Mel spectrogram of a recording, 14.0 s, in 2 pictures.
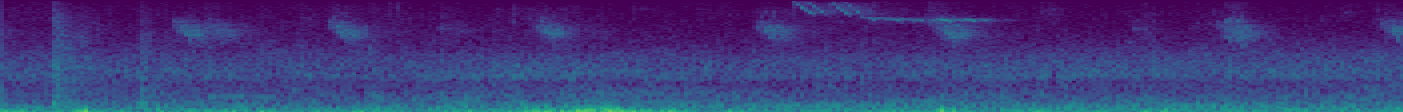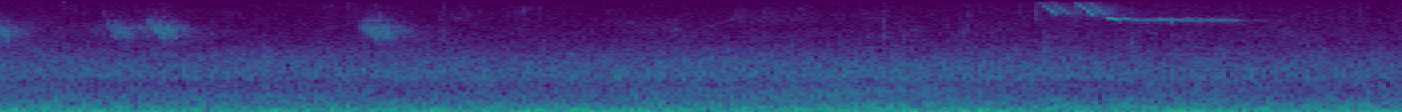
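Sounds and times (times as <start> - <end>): small birds chirping: 3.8 - 8.1, 8.8 - 9.2, 12.2 - 13.6.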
